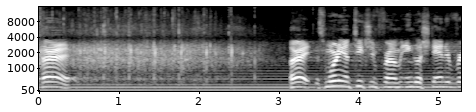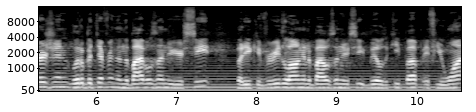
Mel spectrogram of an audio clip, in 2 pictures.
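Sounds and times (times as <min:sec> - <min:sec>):
speech: 0:00.0 - 0:00.6, 0:03.1 - 0:10.5
audience clapping: 0:00.0 - 0:02.8.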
